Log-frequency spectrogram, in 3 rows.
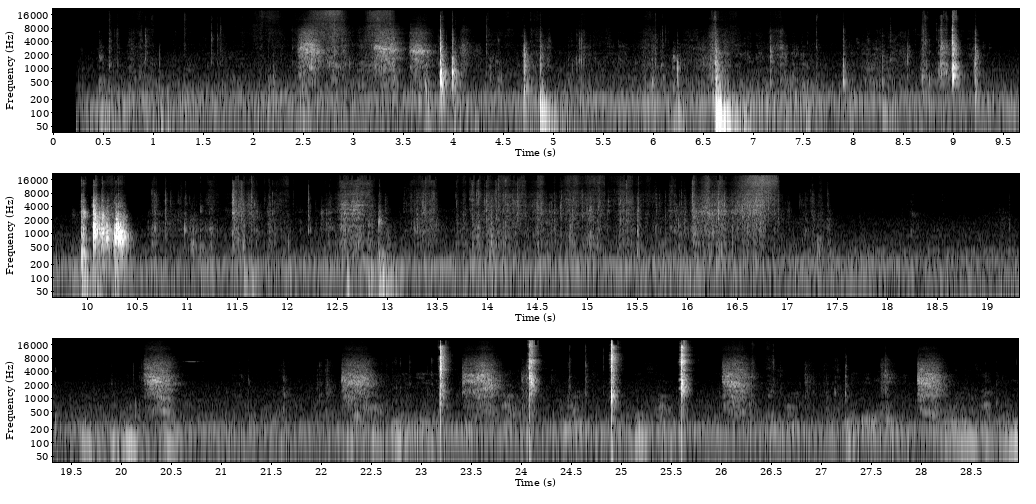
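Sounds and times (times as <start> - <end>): packaging rustling and tearing: 10.6 - 17.5.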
